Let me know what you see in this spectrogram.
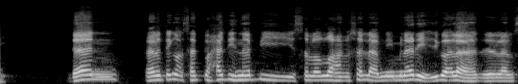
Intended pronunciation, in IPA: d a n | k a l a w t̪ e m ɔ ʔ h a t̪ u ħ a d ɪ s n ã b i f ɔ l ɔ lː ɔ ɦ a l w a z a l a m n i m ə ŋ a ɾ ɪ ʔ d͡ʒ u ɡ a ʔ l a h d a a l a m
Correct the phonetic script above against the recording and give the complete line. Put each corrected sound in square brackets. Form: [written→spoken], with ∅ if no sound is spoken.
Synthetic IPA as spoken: d a n | k a l a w t̪ e [m→ŋ] ɔ ʔ [h→s] a t̪ u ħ a d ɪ s n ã b i [f→s] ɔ l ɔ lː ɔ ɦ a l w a [z→s] a l a m n i m ə [ŋ→n] a ɾ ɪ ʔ d͡ʒ u ɡ a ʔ l a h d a a l a m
